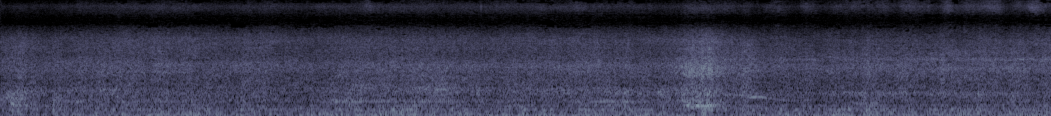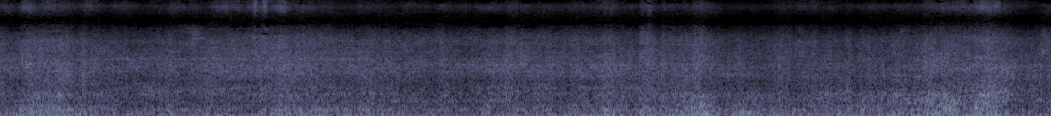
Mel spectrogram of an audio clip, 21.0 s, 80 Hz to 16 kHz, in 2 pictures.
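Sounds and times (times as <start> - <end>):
train wheels rumbling on rail: 0.0 - 21.0.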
